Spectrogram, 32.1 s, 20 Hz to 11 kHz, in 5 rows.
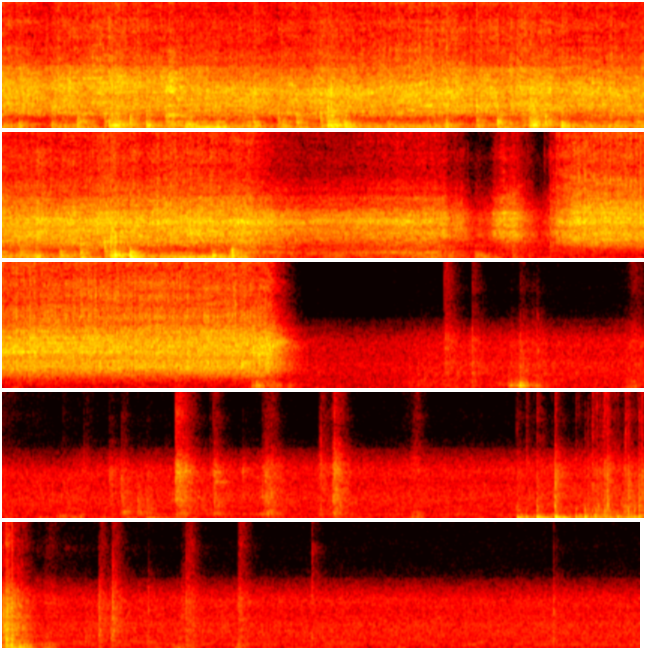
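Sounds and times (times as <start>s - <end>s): toy motor ratcheting whir: 0.0s - 15.8s.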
